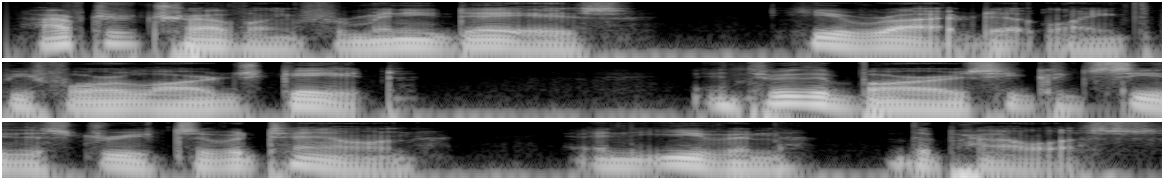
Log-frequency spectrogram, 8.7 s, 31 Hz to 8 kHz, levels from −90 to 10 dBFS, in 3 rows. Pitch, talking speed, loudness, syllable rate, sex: 85 Hz, 200 wpm, -19 LUFS, 5.9 syllables/s, male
